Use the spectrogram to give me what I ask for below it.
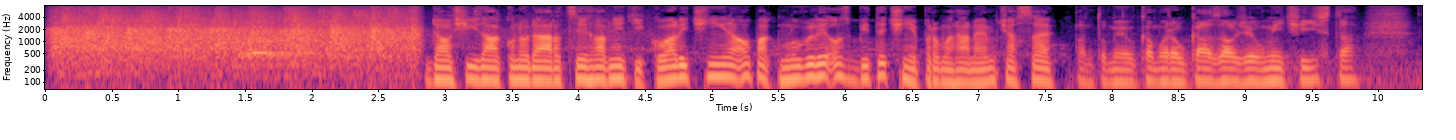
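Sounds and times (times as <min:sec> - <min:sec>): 
parliament members applauding: 0:00.0 - 0:05.1
speech: 0:02.9 - 0:10.3.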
